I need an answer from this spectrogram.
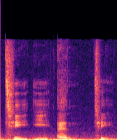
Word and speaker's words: tent: T-E-N-T, tent. Gotta spell it out because it sounds like I'm saying tint, like a tinted window.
